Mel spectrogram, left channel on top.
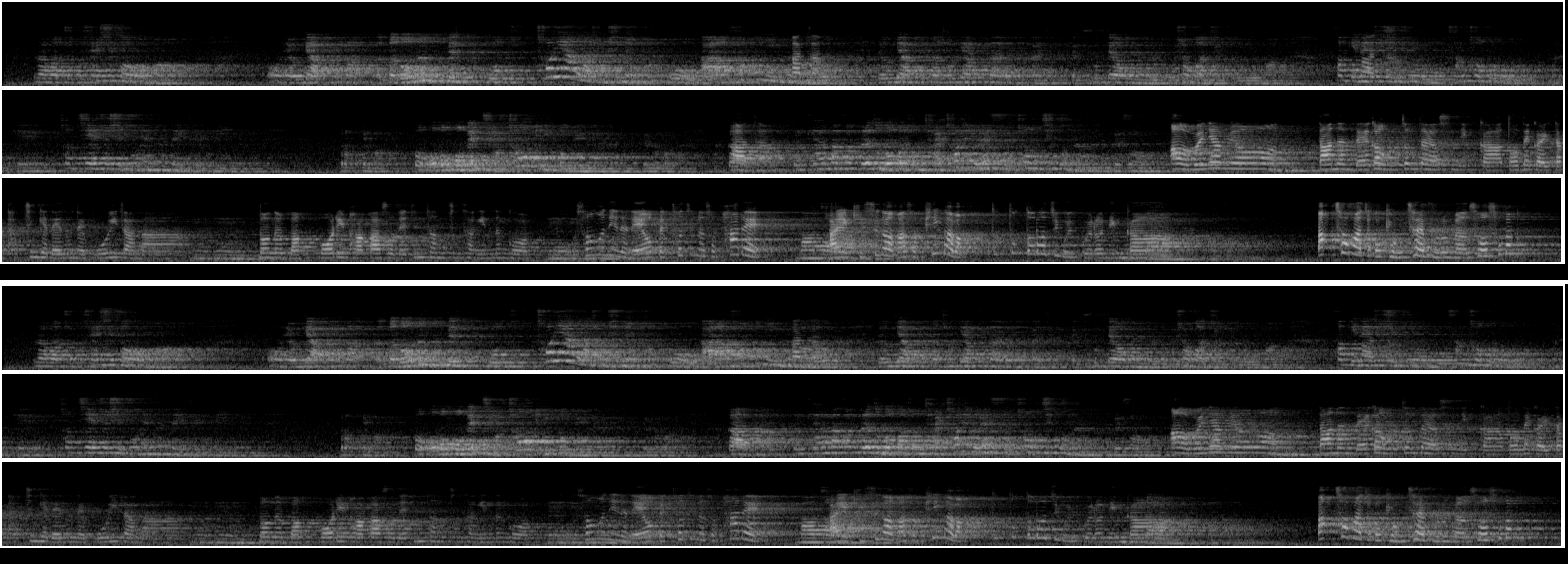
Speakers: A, in the centre; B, on the left.
A: 그래가지고 셋이서 막 어, 여기 아프다 그러니까 너는 그때 뭐 처리하느라 정신이 없었고 나랑 성은이는
B: 맞아.
A: 막 어디 여기 아프다 저기 아프다 이러니까 이제 그때 구급대원분들도 오셔가지고 막 확인해주시고
B: 맞아.
A: 상처도 뭐 이렇게 처치해주시고 했는데 이제 우리는 그렇게 막 또 어벙벙했지 막 처음이니까 우리는 그래서 막 약간
B: 맞아.
A: 그렇게 하다가 그래도 너가 좀 잘 처리를 했어 처음 치고는 그래서
B: 아, 왜냐면
A: 음,
B: 나는 내가 운전자였으니까 너네가 일단 다친 게 내 눈에 보이잖아.
A: 음, 음.
B: 너는 막 머리 박아서 뇌진탕 증상 있는 것 같고,
A: 응, 응,
B: 성은이는
A: 응, 응.
B: 에어백 터지면서 팔에
A: 맞아.
B: 아예 기스가 가서 피가 막 뚝뚝 떨어지고 있고 이러니까
A: 그니까, 맞아. 어,
B: 빡쳐가지고 경찰 부르면서 소방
